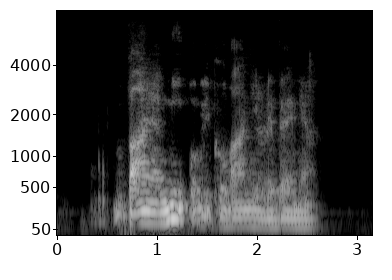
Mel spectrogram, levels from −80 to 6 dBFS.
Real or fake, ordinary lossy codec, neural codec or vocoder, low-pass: fake; none; codec, 32 kHz, 1.9 kbps, SNAC; 7.2 kHz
